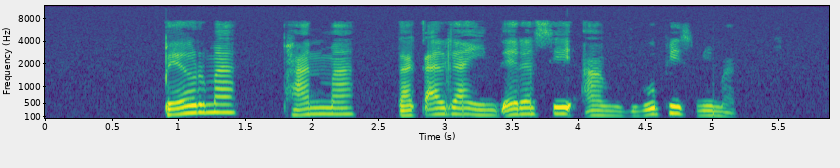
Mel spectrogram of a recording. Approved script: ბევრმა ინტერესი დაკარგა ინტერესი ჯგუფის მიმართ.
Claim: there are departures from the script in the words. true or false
true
